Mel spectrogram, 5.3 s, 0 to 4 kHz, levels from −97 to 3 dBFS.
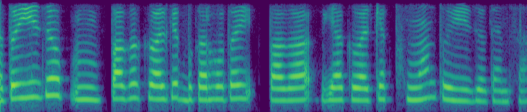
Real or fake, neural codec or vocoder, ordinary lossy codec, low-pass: real; none; none; 3.6 kHz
